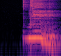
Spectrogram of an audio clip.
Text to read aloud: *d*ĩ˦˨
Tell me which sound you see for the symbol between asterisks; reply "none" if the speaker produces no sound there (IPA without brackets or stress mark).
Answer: d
